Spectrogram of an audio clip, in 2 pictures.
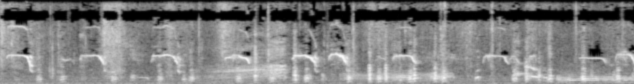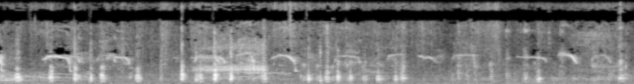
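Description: Chickens clucking and calling while feeding, with a small high chirp repeated about twice a second and scattered sharp clicks.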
